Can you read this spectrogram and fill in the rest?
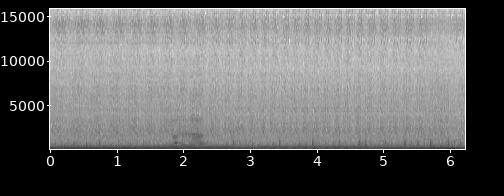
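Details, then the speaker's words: Nissan R32 GTR, 900hp build, at warm idle: a light, steady knock about four times a second over the engine, a rod knock described as not extremely bad. "that is what you call a rod knock so um it's not extremely bad but it is a rod knock"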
